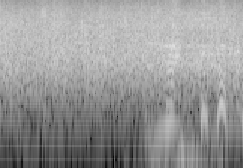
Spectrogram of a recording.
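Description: A short burst of clapping applause, a sound effect played from a button, plays steadily for a moment, with a voice starting to talk over it near the end.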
